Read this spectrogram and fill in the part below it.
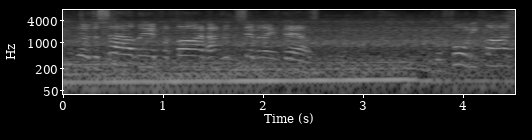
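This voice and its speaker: Loud background noise surrounds a man who speaks at a fairly slow pace. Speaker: property auctioneer. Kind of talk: auction sales patter describing the property and area. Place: street. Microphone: camera far.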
